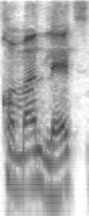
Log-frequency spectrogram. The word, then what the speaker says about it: cmdlet: is being constructed so it is pronounced commandlets but you spell it as cmdlet cmdlets so let me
